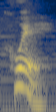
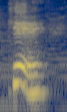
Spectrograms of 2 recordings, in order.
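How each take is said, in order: First: It is said with a w after the k. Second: It is said with a plain k sound, no w. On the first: The speaker calls it wrong. "hindi kwe" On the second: The speaker calls it right. "pinopronounce na ke"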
